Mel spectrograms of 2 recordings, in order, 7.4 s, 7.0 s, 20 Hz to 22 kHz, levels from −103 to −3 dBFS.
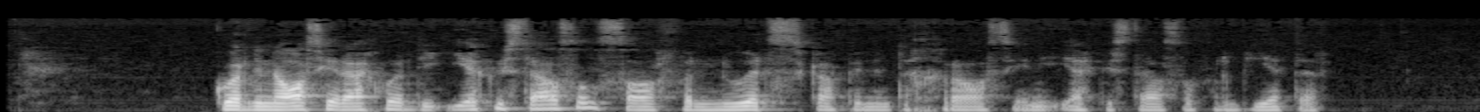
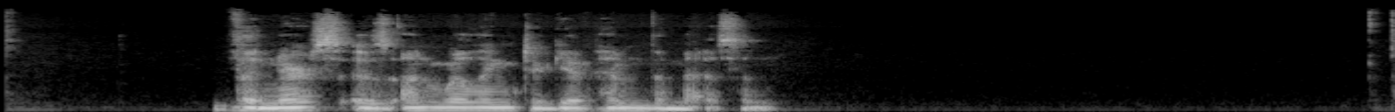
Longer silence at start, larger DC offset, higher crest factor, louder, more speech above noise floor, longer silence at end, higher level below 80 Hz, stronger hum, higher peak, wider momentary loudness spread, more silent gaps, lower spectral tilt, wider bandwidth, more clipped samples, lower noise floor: about the same, 1.1 s vs 1.05 s; neither; about the same, 22 dB vs 18 dB; first, -25 LUFS vs -29 LUFS; second, 49 dB vs 56 dB; second, 0.8 s vs 3.1 s; first, -56 dBFS vs -62 dBFS; neither; first, -2 dBFS vs -14 dBFS; first, 16 LU vs 9 LU; neither; first, -8.5 dB/octave vs -5 dB/octave; second, 11 kHz vs 14.5 kHz; neither; second, -72 dBFS vs -85 dBFS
